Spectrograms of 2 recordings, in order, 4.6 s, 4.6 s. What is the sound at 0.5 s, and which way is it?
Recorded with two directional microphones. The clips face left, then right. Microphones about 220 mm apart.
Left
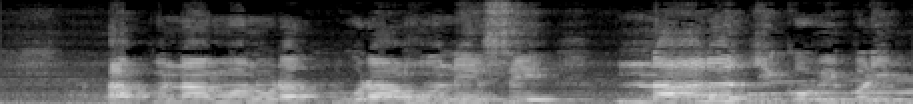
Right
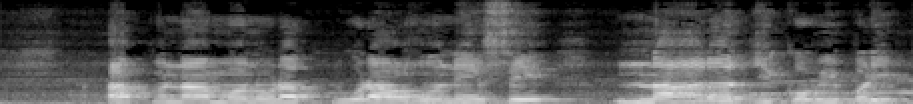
Speech, 55° right (ahead or behind).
